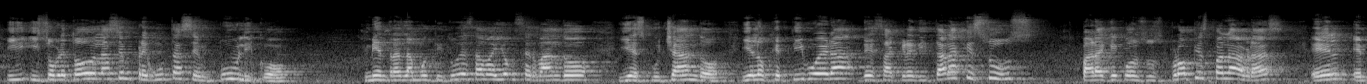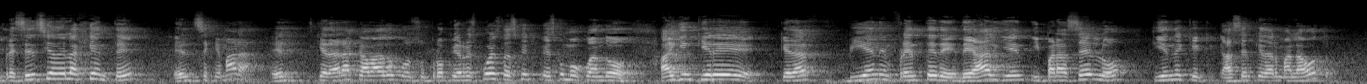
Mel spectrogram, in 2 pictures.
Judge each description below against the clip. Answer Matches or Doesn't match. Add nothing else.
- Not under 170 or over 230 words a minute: Doesn't match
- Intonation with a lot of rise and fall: Doesn't match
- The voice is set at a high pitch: Matches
